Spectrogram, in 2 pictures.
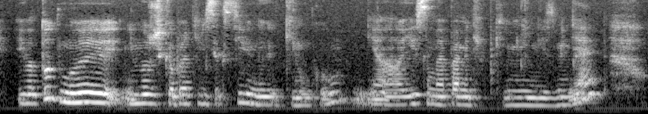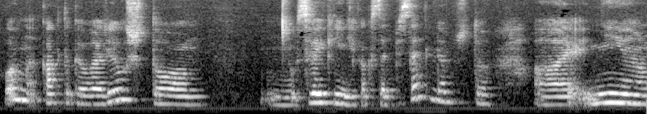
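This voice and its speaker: A woman talks at a fairly slow pace with long, frequent pauses and ordinary pitch variation, in audible room echo. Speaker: book vlogger. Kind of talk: book review vlog talk. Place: home room. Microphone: webcam.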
